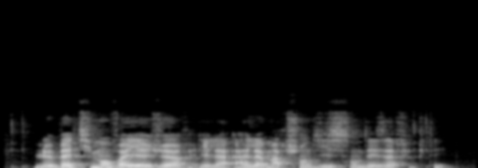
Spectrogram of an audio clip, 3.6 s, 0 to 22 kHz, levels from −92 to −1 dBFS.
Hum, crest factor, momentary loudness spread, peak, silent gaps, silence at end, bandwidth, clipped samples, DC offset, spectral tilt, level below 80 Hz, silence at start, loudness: none; 18 dB; 11 LU; -2 dBFS; none; 0.25 s; 7.4 kHz; under 0.1%; under 0.1%; -7 dB/octave; -48 dBFS; 0.25 s; -21 LUFS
